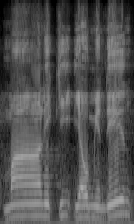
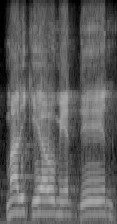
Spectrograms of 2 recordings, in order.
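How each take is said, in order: First: The first vowel of Maliki is drawn out long. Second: The first vowel of Maliki is kept short. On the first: He is the owner of the Day of Judgement. "make alif" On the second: He is the king ruling on the Day of Judgement. "kumaha mun teu make alif, maliki yaumiddin ponok"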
